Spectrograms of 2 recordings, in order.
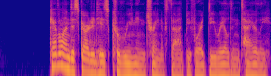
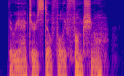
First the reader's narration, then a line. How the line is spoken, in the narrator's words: he mumbled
